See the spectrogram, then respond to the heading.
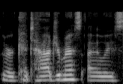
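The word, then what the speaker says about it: catadromous: You might notice that silly word, the catadromus or catadromus.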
